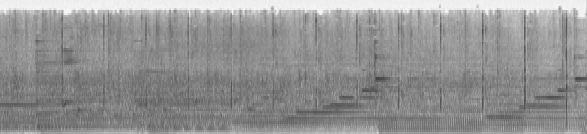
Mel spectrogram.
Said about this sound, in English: Why don't you give him one more hand clap of praise in this place before you're seated in the name of Jesus.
